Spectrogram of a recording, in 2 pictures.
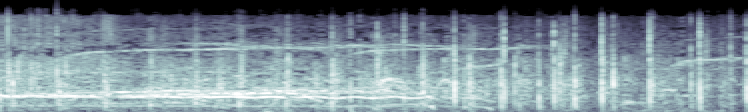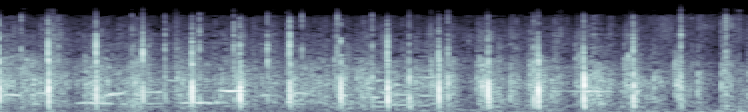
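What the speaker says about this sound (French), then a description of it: "je veux vraiment un tonnerre d'applaudissements pour David" Audience applause for David at a film premiere, a dense crowd with cheering voices at first, then thinning into scattered individual claps that continue steadily to the end.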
